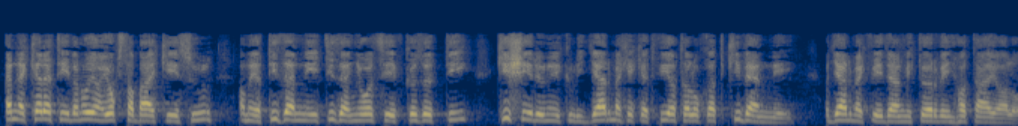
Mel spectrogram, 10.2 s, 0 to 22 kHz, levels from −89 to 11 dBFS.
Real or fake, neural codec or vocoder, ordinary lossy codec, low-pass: real; none; none; 7.2 kHz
